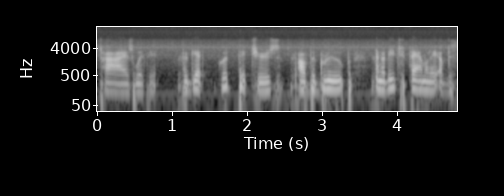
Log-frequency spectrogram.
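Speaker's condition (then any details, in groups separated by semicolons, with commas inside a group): No condition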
